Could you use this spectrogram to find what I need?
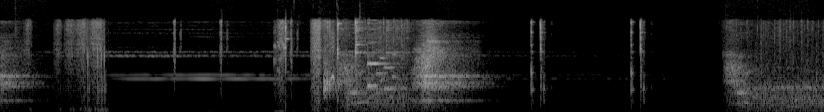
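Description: Soft menu chimes and clicks sound in quick succession.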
